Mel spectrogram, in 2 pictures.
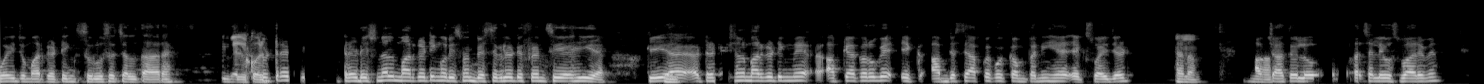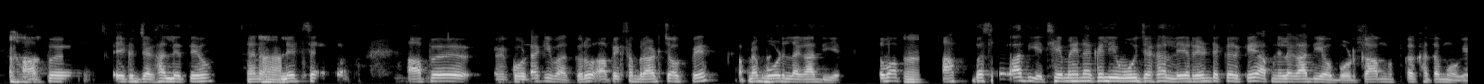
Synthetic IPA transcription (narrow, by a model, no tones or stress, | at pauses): ʋɐɦid͡ʒoːmaːɾkeːʈɪ̃ŋɡsʊɾuset͡ʃɐlt̪aaːɾaːɦɛ | bɪlkʊloʈɾɛ | ʈɾɛɖɪʃnəlmaːɾkeːʈɪ̃ŋɡɔːɾɪsmẽbeːsɪkəliɖɪfɾə̃nsjɐɦiɦɛːkiʈɾɛɖɪʃənəlmaːɾkeːʈɪ̃ŋɡmẽa̰ːp̚kjaːkɐɾoːɡeʔeːkaːp̚d͡ʒɛːseaːp̚kakoːikɐ̃mpəniɦɛeːkswaːɪd͡ʒeɖ | ɦɛːna | aːt͡ʃaːɦt̪eɦõloːɡpɐt̪at͡ʃɐleʊsbaːɾemẽ | aːp | eːkd͡ʒɐɡʱaleːt̪eɦoː | ɦɛːnalɛʈseap̚ɐ | aːp | koːʈak̬ibaːt̪̚kɐɾoʔa̰ːpeːksɐmɾaːʈt͡ʃɔːk̚pe | ɐpnaboːɾɖlɐɡad̪ieː | t̪oaːp | aːp̚bɐslɐɡad̪iet͡ʃʰeːmɐɦinakelieʋod͡ʒɐɡʱaleɾẽːɳʈkɐɾkeaːpnelɐɡad̪iaoboːɾɖkaːmkaxʰɐt̪əmɦoɡɐjaː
